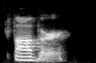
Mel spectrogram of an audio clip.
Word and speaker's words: Fauver: Nope, but that's cute. – That's exactly how I say it. That's probably why you say it like that. – Oh my gosh. No, it's Fauver.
